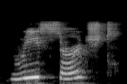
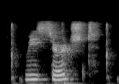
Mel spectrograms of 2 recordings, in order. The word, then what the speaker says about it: researched: they this person had researched so the pronunciation for research is with like a t researched researched the organization and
